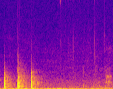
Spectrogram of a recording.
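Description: Knocking on a front door: three quick raps in the first second, then it stops.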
